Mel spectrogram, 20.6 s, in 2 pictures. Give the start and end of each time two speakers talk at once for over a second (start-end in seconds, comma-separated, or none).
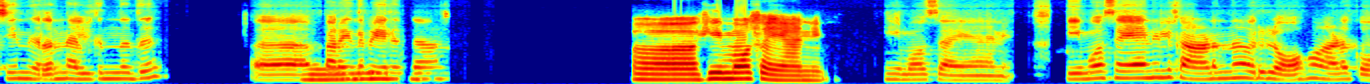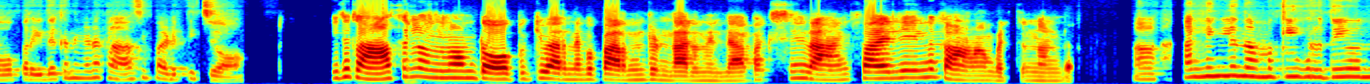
none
